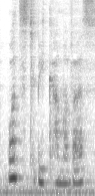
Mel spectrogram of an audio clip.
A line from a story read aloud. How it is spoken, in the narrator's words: she whispered, trembling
